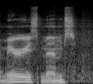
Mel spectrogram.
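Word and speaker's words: Amarius Mims: that say his name right mirus yes okay mirus Mims offens The Tackle out of Georgia he is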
